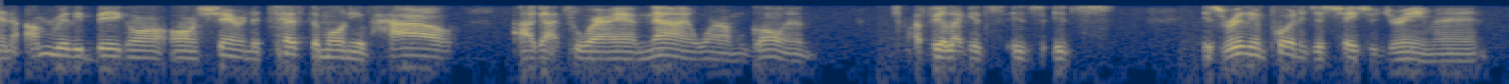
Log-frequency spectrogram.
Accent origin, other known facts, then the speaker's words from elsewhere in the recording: Palm Beach, Florida, United States; now in Miami, United States; I'm originally from Palm Beach. When I turned 17, when I started taking music seriously, I just came down to Miami on my own.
